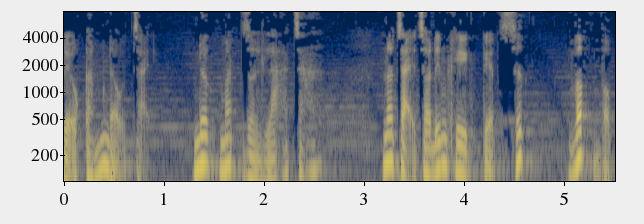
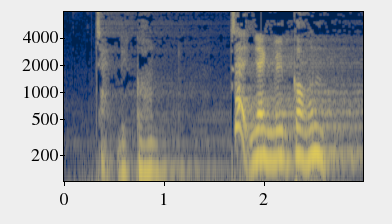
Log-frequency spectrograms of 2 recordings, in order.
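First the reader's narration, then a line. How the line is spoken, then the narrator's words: Anguished screaming. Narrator (Vietnamese): Mẹ con Liễu gào thét đau đớn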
